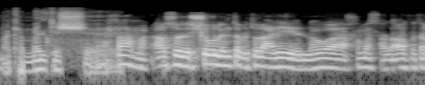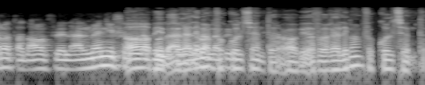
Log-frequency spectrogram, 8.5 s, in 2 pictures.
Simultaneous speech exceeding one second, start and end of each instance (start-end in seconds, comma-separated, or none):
5.5-6.7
